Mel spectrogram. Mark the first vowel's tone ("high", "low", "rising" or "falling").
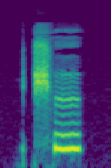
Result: high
